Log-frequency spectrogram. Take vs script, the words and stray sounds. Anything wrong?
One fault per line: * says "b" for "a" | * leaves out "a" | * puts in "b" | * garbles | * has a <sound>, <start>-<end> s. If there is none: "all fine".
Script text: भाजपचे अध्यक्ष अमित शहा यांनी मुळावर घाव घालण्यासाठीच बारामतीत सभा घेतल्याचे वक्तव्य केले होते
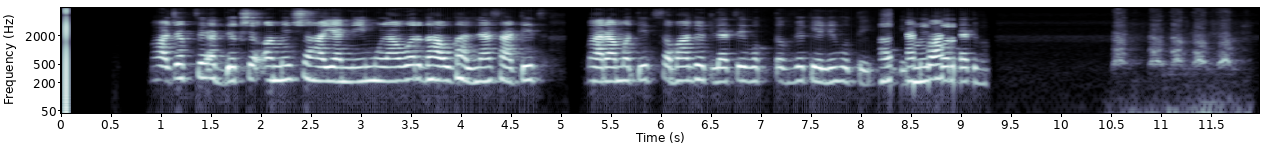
* garbles
* has a bark, 10.4-11.9 s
